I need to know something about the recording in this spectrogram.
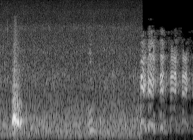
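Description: River water running over rocks in a steady rush, with one short sharp yelp a fraction of a second in.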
